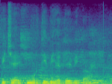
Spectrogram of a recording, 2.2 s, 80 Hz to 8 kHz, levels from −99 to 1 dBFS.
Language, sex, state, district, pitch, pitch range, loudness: Hindi, male, Arunachal Pradesh, Lower Dibang Valley, 115 Hz, 105-115 Hz, -13 LUFS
